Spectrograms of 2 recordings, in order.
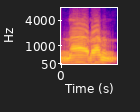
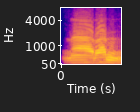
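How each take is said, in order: No difference in how they are said.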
